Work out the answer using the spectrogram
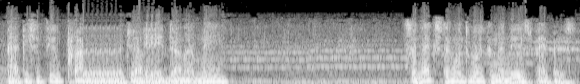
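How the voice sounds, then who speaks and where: A man's voice: a bass voice, expressive, normal speed, gravelly, full character voice, rough recording. An American man acting as a bitter, earnest blacklisted broadcaster who narrates his own story in an old radio drama. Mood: brooding, wry. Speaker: narrator and lead actor. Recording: old radio recording with loud organ music.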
